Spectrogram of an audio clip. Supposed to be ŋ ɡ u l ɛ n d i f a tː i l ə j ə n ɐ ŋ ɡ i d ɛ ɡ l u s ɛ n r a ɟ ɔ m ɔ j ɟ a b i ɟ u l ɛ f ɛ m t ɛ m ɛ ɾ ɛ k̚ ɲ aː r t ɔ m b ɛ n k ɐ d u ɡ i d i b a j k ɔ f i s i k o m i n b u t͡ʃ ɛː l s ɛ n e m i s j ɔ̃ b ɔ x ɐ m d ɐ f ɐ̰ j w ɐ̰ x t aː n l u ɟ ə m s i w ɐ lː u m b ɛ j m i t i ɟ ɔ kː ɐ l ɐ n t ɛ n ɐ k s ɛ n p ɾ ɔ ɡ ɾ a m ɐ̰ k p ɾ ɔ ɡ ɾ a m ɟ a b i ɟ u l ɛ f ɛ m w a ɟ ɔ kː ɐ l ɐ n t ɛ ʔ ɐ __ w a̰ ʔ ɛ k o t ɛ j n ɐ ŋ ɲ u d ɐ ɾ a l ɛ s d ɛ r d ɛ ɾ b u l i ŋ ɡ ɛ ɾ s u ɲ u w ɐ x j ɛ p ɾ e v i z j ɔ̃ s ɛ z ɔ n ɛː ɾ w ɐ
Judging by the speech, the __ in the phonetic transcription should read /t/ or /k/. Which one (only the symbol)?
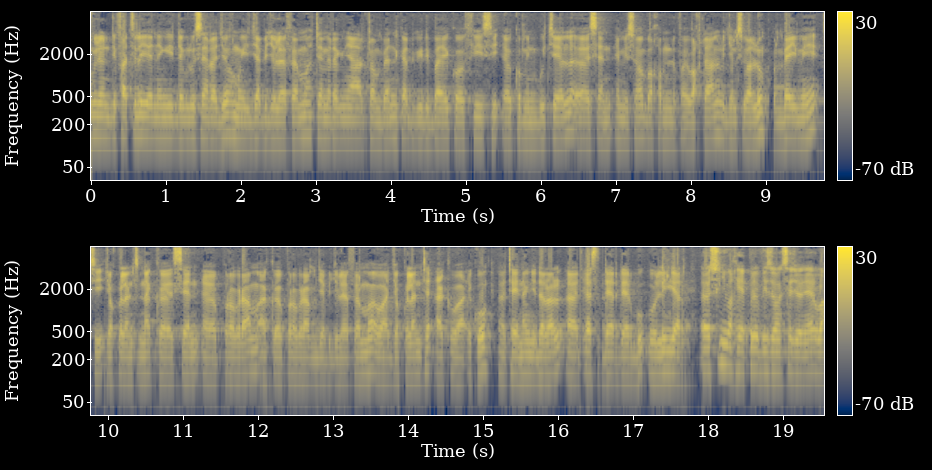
k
